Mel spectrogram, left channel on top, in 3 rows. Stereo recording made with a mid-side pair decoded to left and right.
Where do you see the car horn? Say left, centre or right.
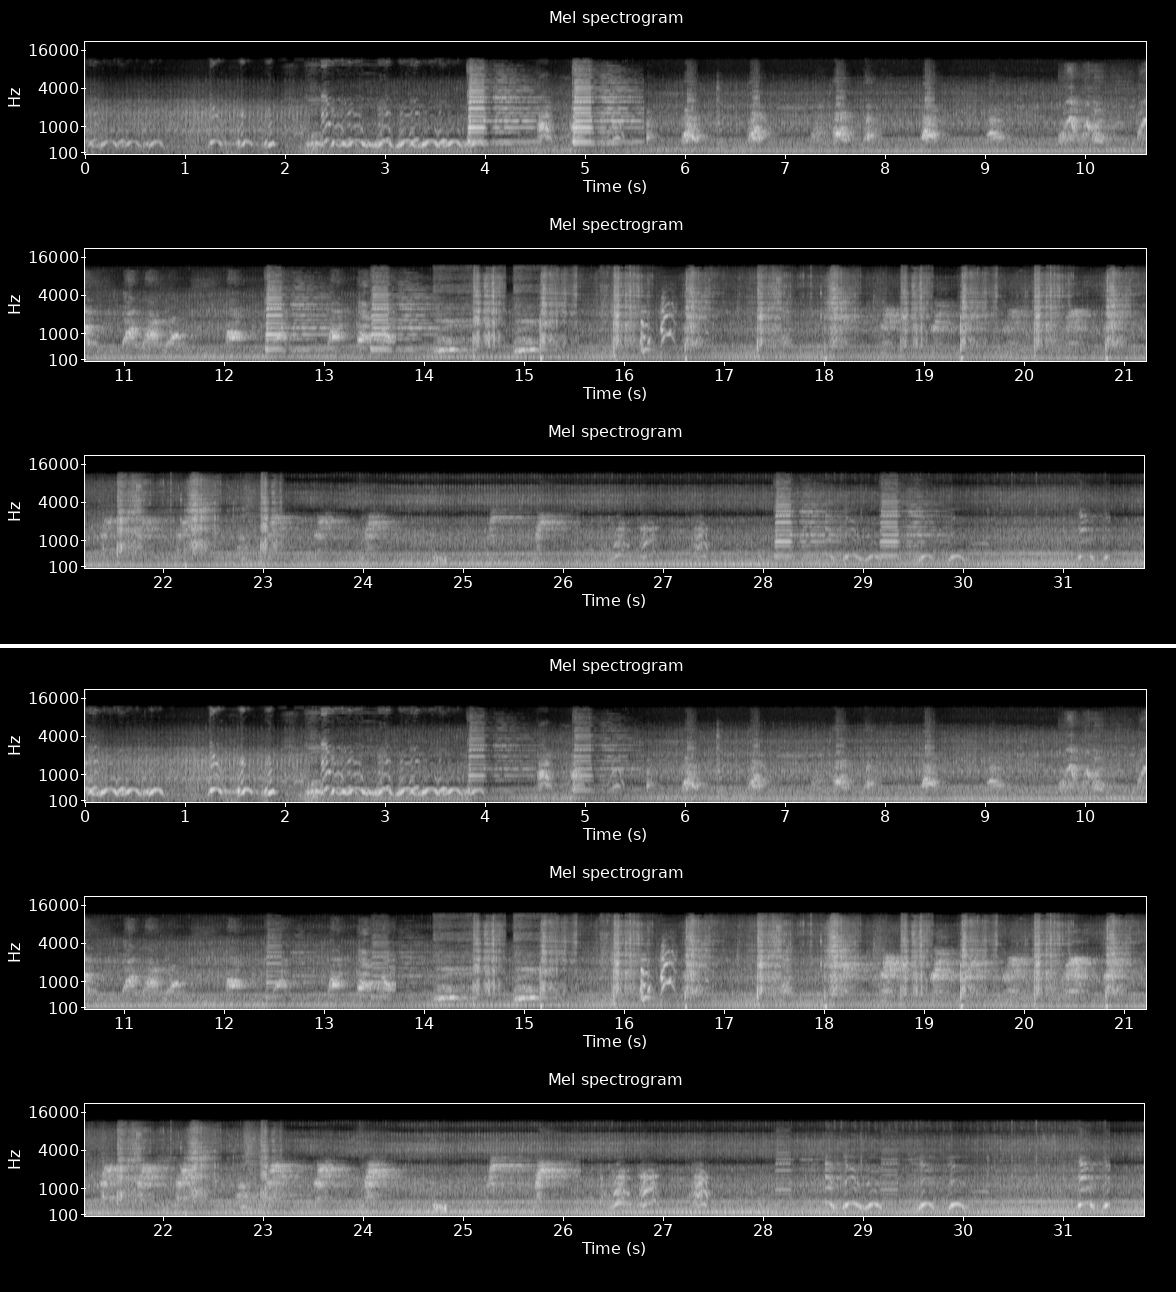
left.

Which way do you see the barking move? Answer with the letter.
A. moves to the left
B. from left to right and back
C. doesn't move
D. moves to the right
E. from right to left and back
E.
